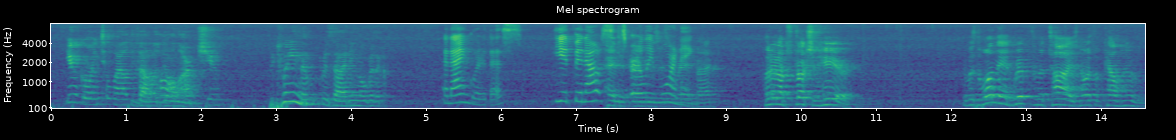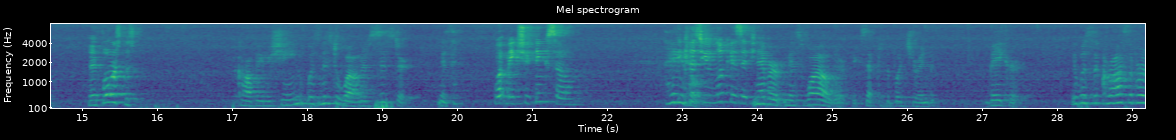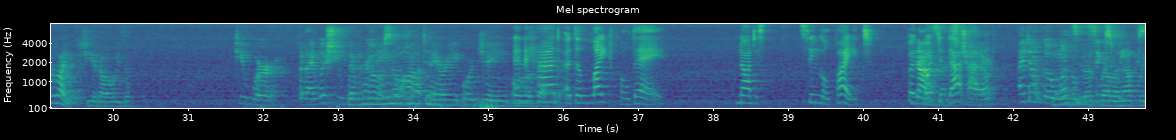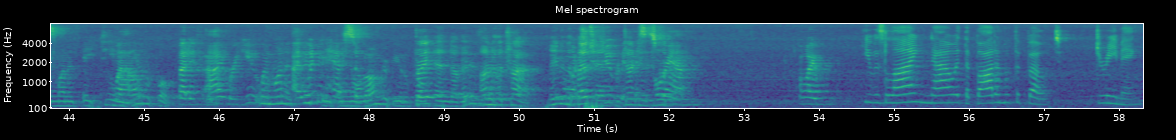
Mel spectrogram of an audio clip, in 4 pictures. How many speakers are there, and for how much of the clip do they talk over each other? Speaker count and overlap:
four, about 25%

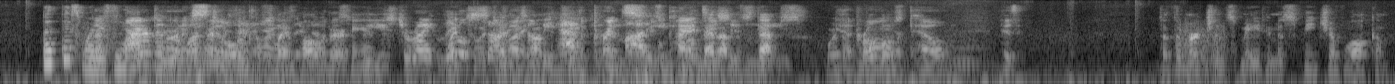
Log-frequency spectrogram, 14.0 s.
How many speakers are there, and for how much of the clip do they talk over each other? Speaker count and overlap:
four, about 54%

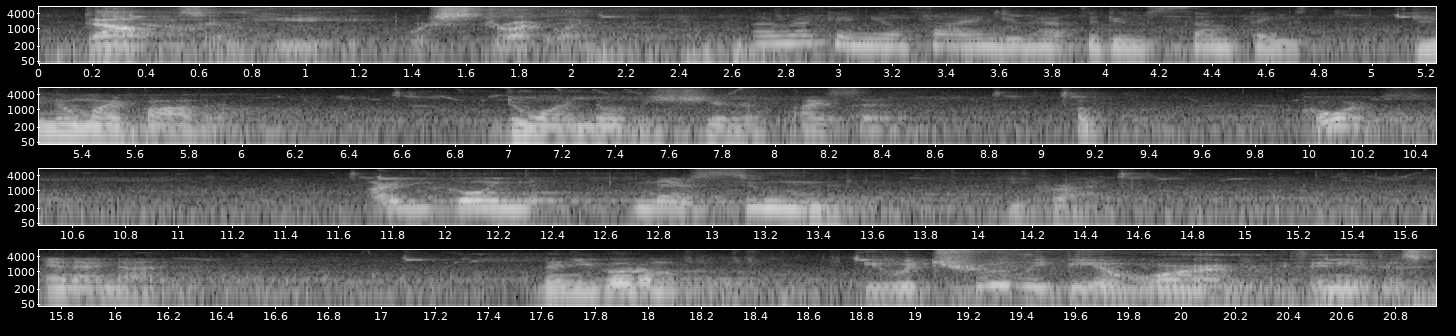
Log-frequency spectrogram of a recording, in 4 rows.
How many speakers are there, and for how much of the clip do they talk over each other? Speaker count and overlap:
three, no overlap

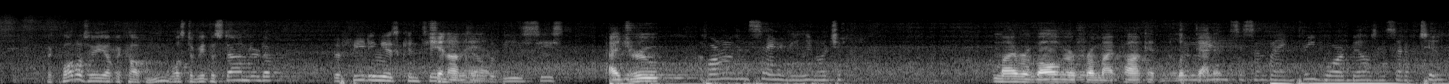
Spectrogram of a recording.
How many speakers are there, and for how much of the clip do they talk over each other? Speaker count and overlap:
four, about 18%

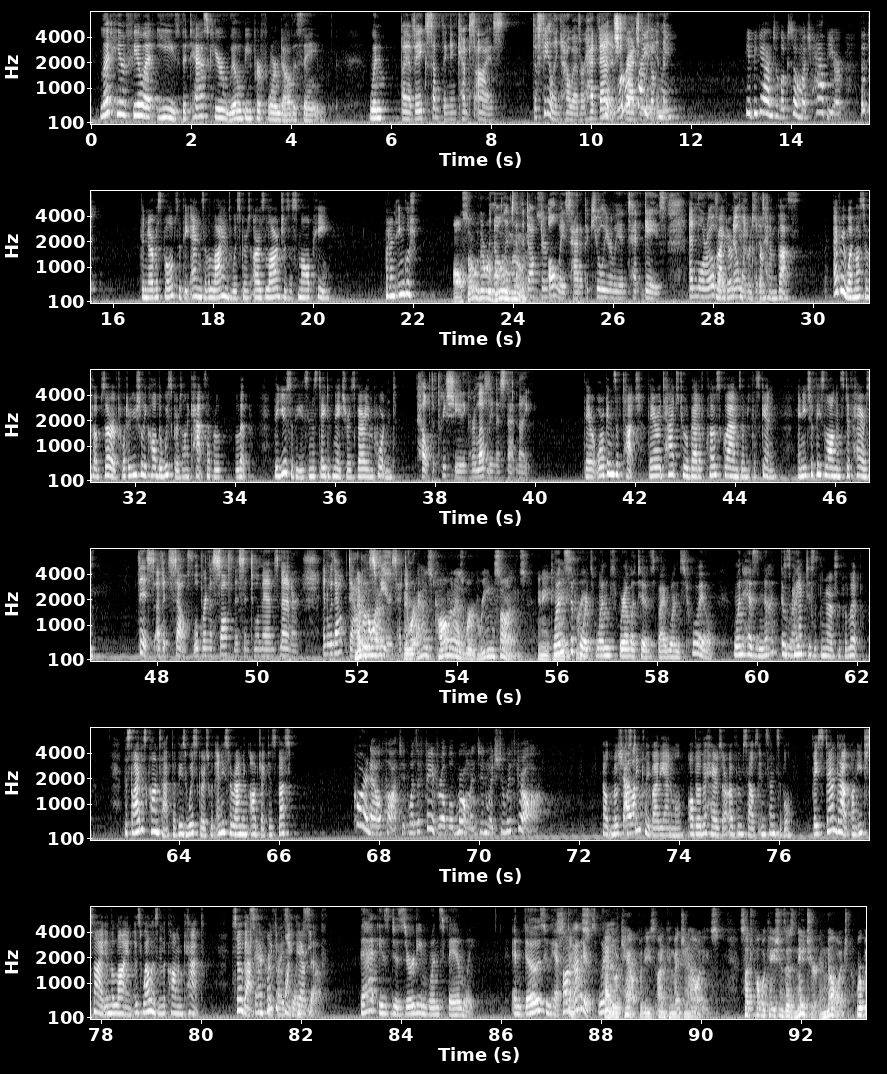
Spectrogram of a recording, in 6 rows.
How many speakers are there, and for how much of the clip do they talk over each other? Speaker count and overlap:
five, about 10%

